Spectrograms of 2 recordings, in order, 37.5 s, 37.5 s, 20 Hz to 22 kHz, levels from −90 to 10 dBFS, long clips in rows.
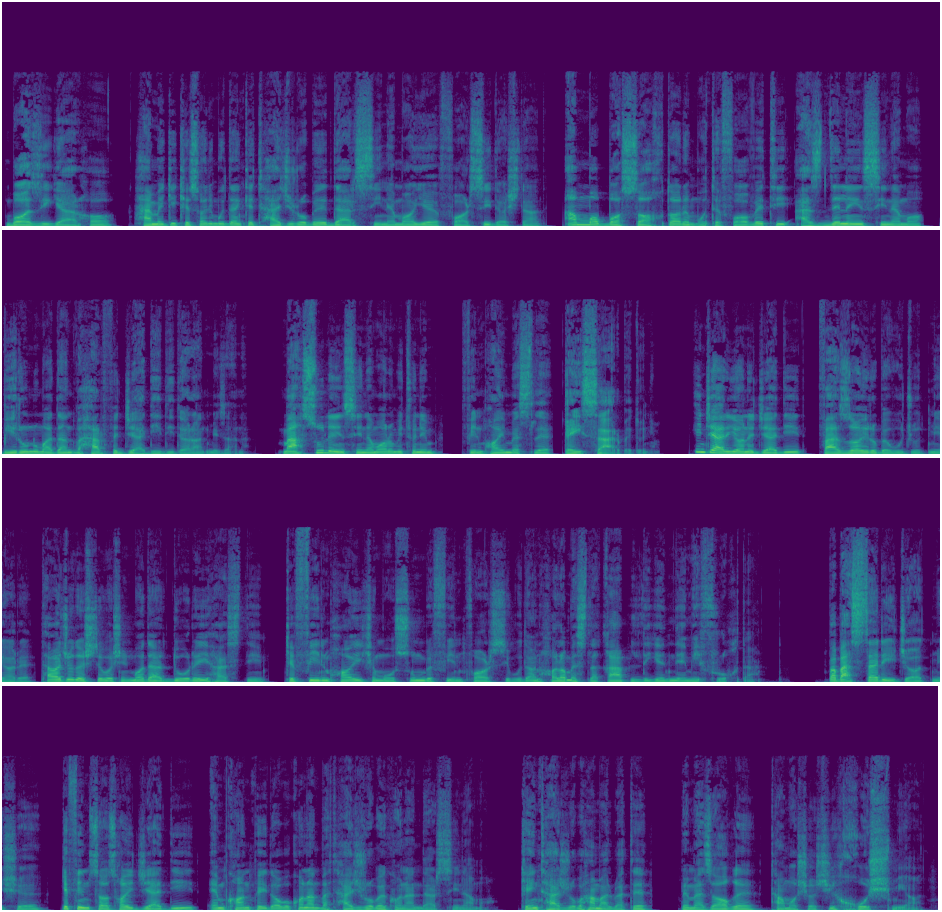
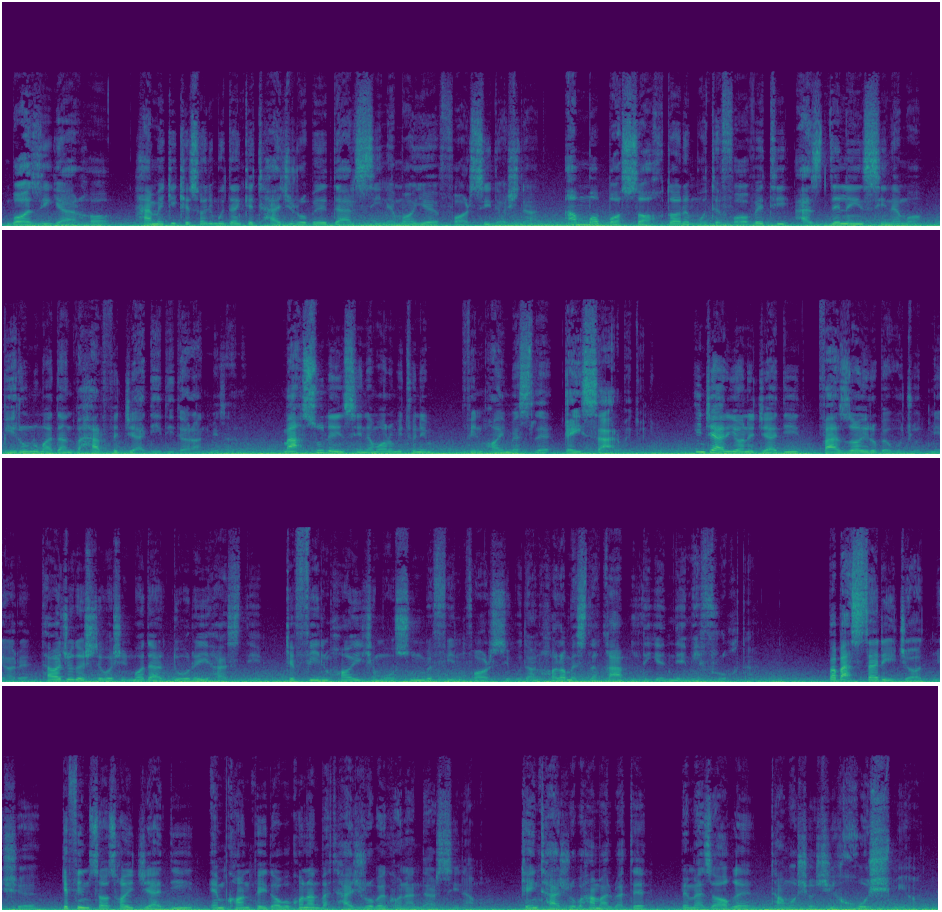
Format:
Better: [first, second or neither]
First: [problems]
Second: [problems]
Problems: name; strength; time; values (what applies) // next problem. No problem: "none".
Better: first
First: none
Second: low rumble; noticeable; throughout; 10 dB below the speech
